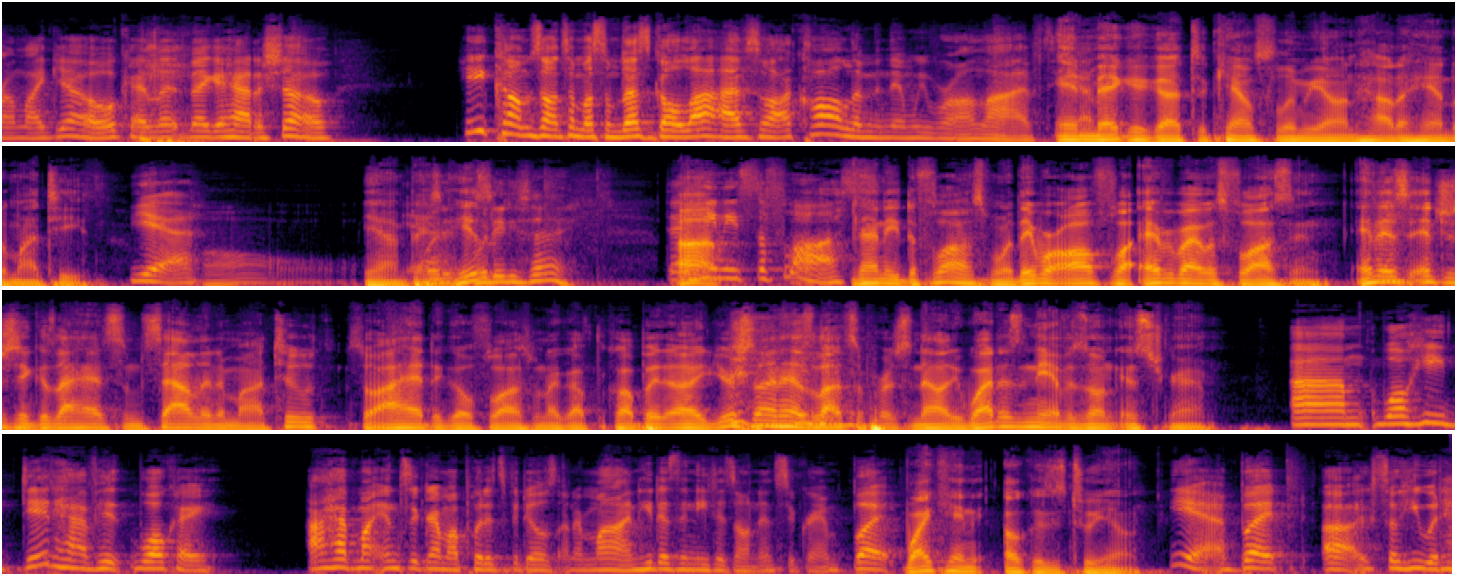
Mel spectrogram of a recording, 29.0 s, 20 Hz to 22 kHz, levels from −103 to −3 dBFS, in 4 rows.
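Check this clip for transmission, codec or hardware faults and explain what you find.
No transmission, codec or hardware faults can be heard; the signal runs continuously without interruption or added disturbance.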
